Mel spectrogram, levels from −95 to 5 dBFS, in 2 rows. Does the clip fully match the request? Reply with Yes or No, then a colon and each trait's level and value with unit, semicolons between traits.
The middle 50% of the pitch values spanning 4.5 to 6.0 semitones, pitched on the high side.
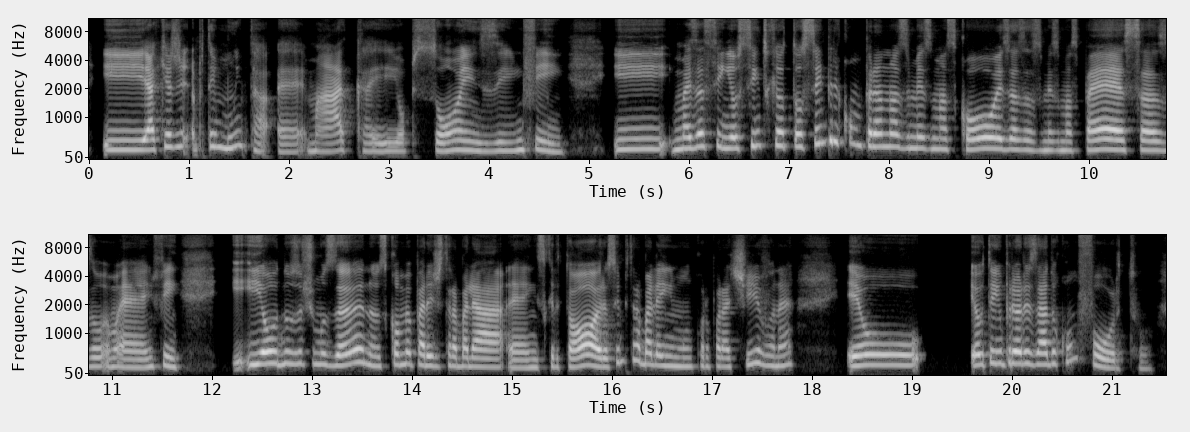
No: average, 4.1 semitones; high, 235 Hz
